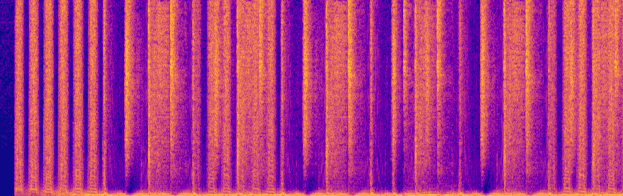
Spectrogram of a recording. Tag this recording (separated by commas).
Electronic music, Music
